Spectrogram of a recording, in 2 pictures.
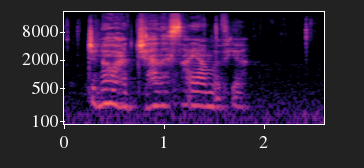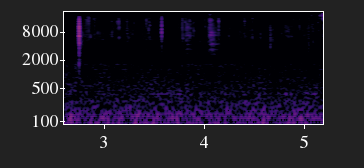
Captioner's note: none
